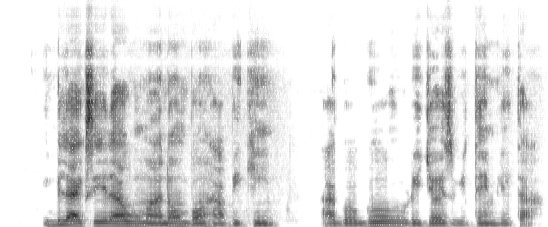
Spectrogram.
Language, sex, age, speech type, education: Nigerian Pidgin, male, 15-29, spontaneous, tertiary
